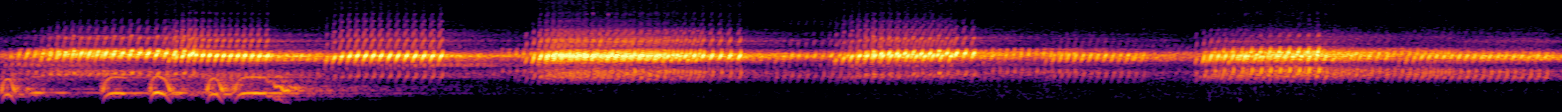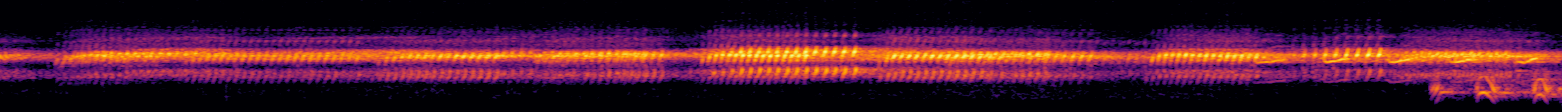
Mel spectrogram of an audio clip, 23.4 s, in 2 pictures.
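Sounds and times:
Barred Owl hooting: 0.0 - 2.8, 22.4 - 23.4
Saw-whet Owl calling: 0.0 - 2.9, 21.6 - 23.4
Gray Treefrog calling: 0.0 - 23.4.

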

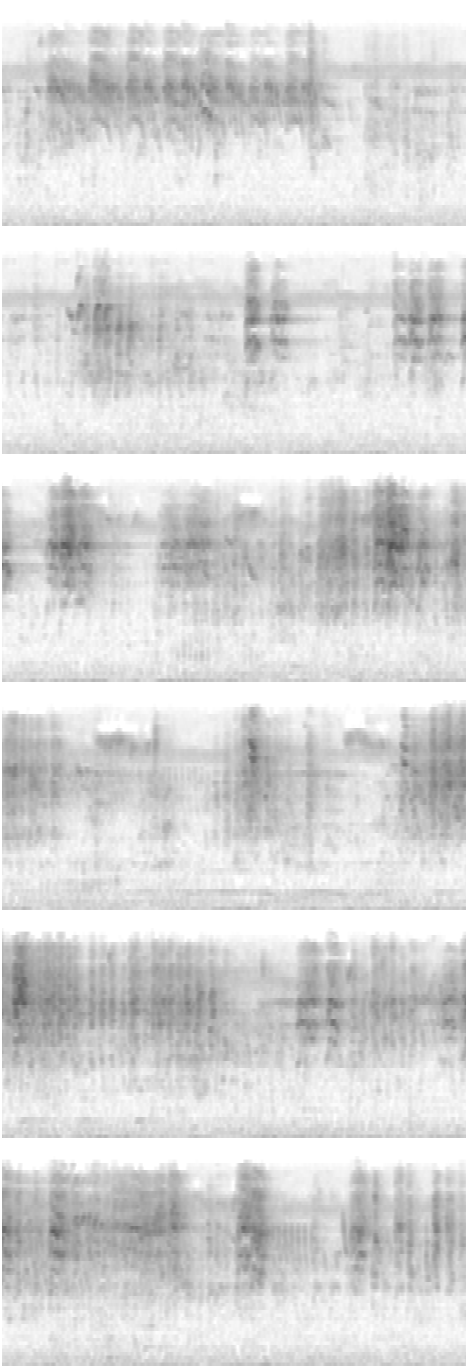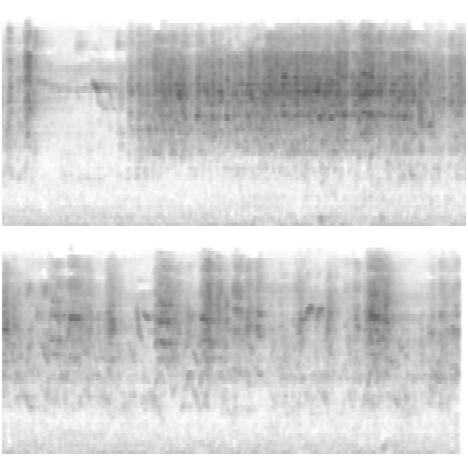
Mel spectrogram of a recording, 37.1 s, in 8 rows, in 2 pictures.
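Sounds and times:
faint insect hum: 0.0 - 37.0
birds squawking at dawn: 8.6 - 26.0, 29.2 - 37.0.

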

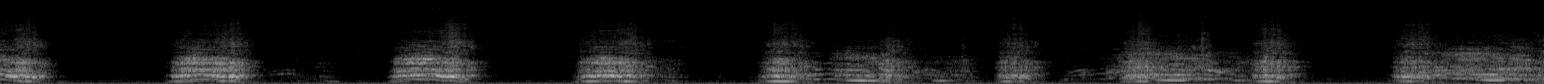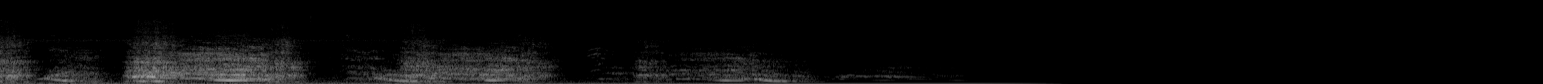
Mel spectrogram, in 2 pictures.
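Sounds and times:
big cat roaring: 0.0 - 0.6, 1.7 - 3.3, 3.9 - 4.8, 5.7 - 6.8, 7.6 - 13.1, 13.9 - 25.1
faint steady tone: 0.0 - 25.8.

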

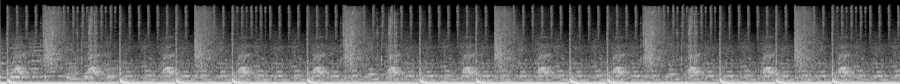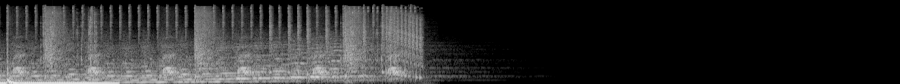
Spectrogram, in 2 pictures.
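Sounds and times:
instrumental music: 0.0 - 14.2.

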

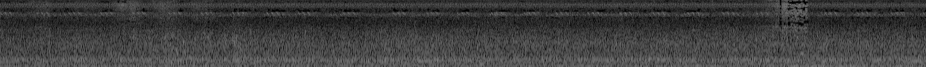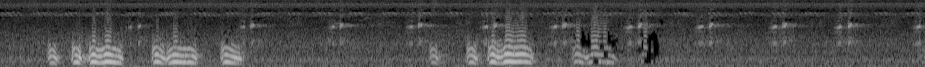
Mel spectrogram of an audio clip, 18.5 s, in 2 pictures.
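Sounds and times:
animals at a riverside: 9.6 - 18.5.

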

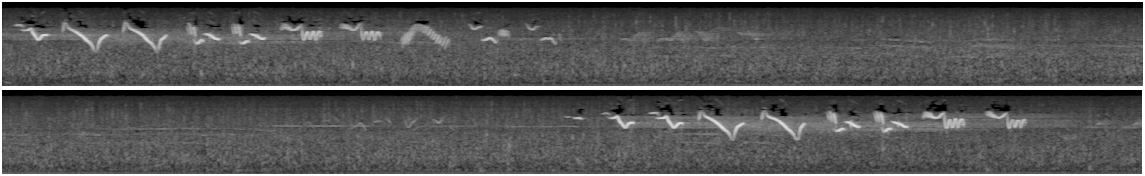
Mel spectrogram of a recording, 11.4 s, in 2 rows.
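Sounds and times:
indigo bunting song: 0.0 - 11.4.

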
